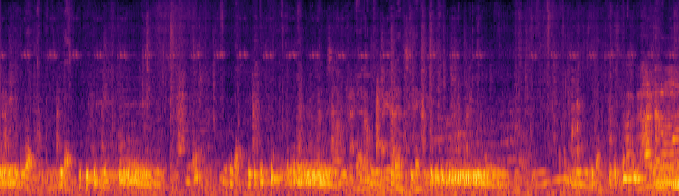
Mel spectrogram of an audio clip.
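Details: Jacobin pigeon, a domestic breed, coos in low, throaty, rolling phrases that swell and fade almost continuously, with a faint high hum in the background.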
